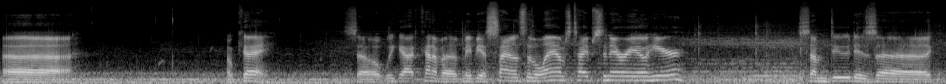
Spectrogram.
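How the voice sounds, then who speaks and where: A man's voice: fairly high pitch, slow, pauses often. A man live-streaming a video game, chatting casually with viewers and thinking aloud in a playful, informal way. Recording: clear background noise behind the voice.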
